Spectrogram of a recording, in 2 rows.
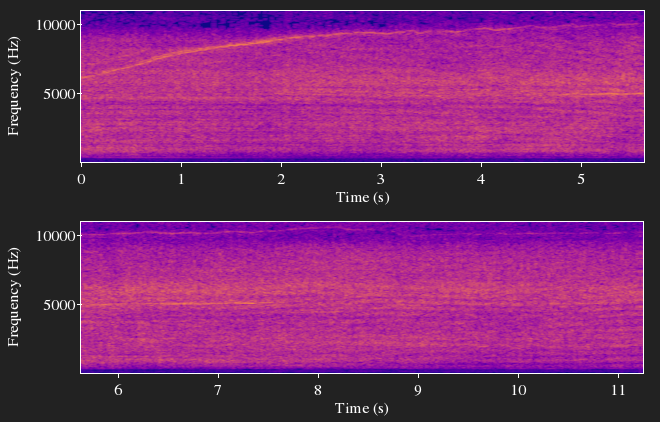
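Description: Super stock diesel 4x4 pickup pulling the sled at full power: a loud, steady engine and turbocharger scream, with a high whistle that rises in pitch over the first couple of seconds and then holds.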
